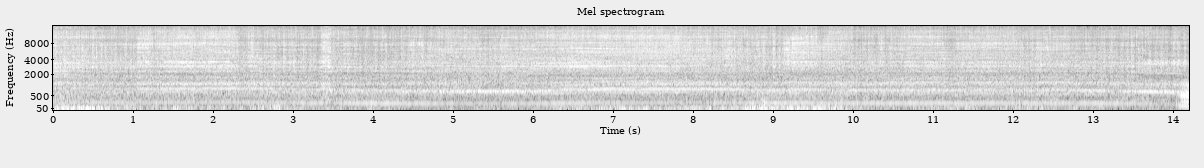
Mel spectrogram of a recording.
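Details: A $600 Sur-Ron electric bike on its first ride after four months of repairs. A steady high whine over the wind rises and falls slightly with speed. Electric motor whine.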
